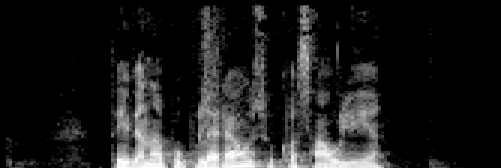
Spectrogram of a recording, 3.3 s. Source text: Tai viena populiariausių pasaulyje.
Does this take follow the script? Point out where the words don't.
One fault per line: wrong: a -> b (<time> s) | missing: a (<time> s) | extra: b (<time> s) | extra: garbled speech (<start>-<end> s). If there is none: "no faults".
no faults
